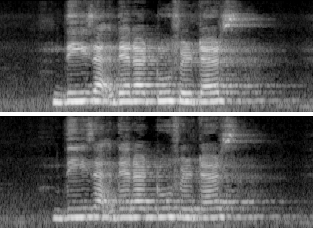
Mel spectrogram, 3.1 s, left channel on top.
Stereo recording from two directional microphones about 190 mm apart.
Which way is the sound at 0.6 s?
25° left (ahead or behind).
